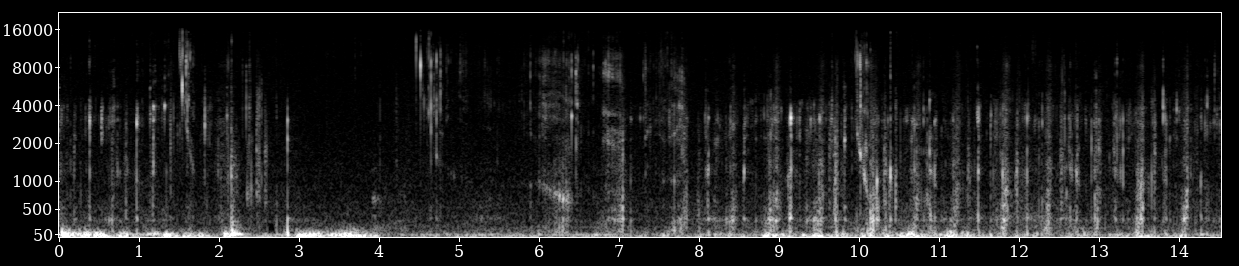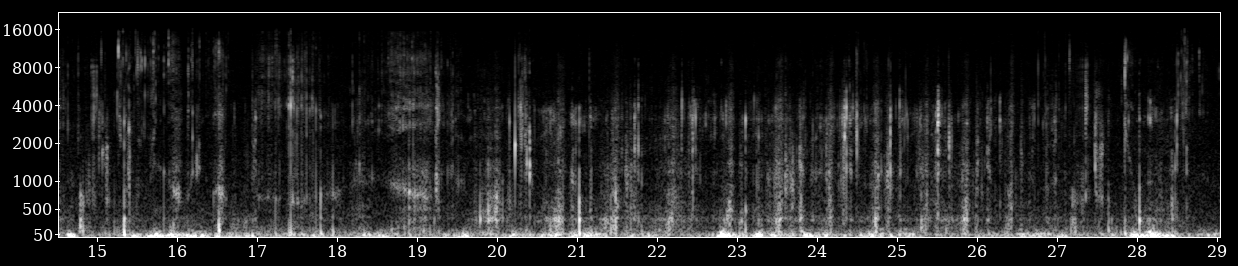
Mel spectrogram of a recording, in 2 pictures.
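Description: Close-miked chewing and biting of pomelo flesh: irregular wet crunching and mouth clicks.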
